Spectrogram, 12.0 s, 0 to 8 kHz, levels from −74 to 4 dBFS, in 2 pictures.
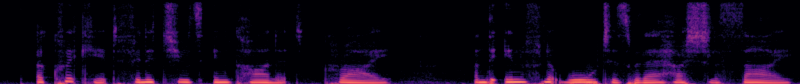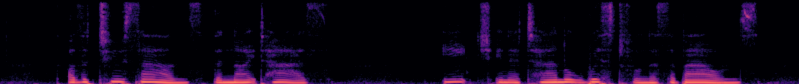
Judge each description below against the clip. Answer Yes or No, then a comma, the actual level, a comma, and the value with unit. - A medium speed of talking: No, slow, 125 wpm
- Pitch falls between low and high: No, high, 200 Hz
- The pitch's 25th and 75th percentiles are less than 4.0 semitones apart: Yes, average, 2.8 semitones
